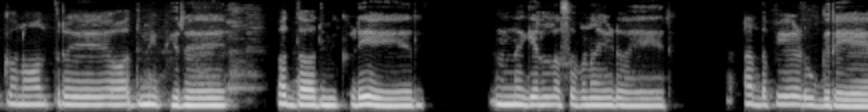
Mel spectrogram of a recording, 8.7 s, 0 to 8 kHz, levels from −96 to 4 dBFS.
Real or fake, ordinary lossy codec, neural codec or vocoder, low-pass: real; none; none; none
